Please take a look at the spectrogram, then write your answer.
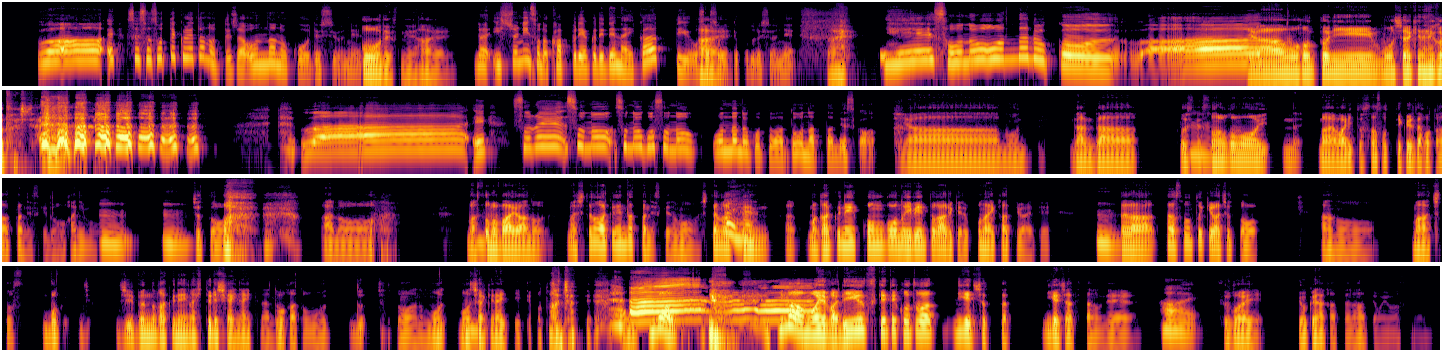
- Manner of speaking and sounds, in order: other noise; laugh; drawn out: "うわ"; throat clearing; other background noise; drawn out: "ああ"; joyful: "ああ"; throat clearing
- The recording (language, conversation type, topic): Japanese, podcast, 直感と理屈、どちらを信じますか？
